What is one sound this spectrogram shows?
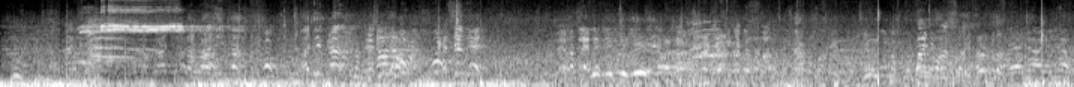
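Footballers shout to each other across an open pitch outdoors.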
